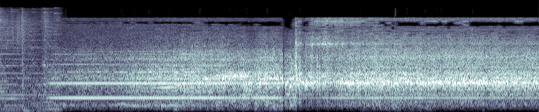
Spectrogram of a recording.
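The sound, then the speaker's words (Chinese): A loud alarm sounds with a steady, sustained mid-pitched tone that starts after a brief moment and holds unbroken, over a constant rushing, hissing noise, during a large-scale fire drill at Shirakawa-go village, Gifu Prefecture, Japan, as staff open water valves and over sixty water cannons shoot columns of water more than ten meters high. “响亮警报声中，工作人员卖力转开水阀，瞬间蹦出高达十多公尺的水柱。”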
